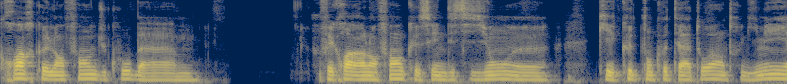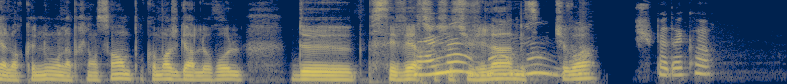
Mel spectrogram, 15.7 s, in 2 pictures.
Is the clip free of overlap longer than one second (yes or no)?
no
